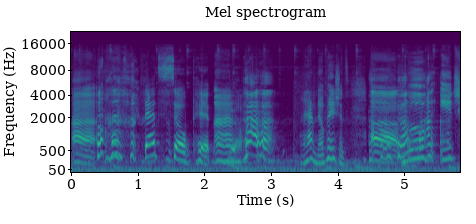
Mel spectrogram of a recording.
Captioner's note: laughs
